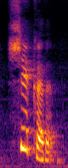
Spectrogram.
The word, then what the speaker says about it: xícara: tem som de z o x com som de ch né por exemplo xícara chega né se escreve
